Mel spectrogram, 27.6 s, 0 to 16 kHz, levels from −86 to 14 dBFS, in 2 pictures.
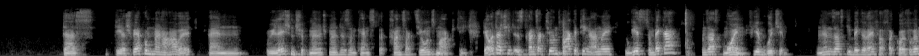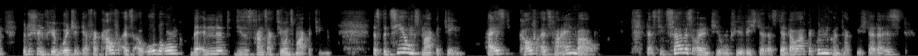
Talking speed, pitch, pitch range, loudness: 135 wpm, 135 Hz, 120-175 Hz, -19 LUFS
